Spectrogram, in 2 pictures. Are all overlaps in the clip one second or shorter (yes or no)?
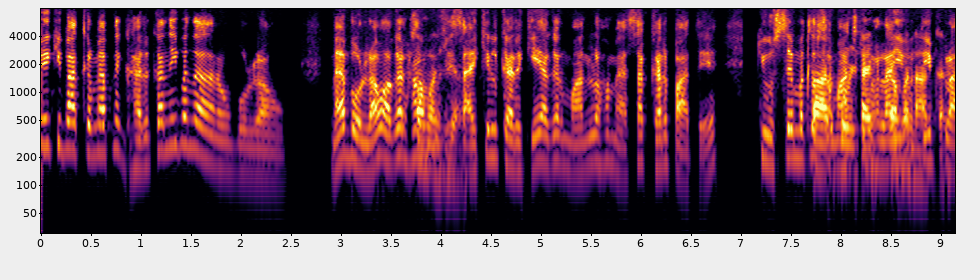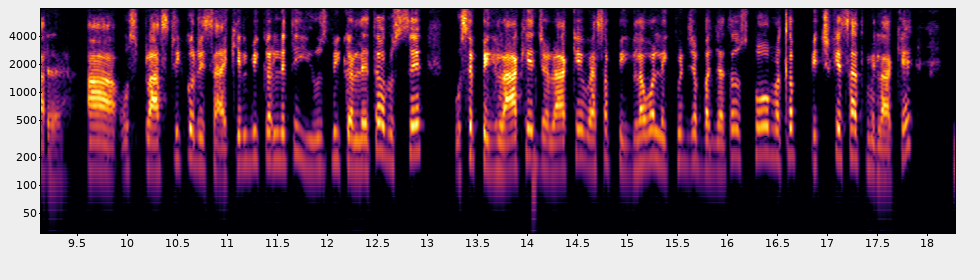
no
